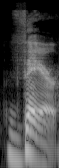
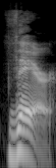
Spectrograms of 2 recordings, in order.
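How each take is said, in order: The two takes are said the same way.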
